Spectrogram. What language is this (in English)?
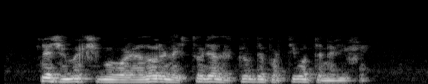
Spanish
